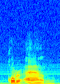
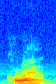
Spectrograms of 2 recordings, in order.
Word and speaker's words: Qur'an: The Arabic word for recitation is Qur'an, or Qur'an, as we pronounce it in English.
